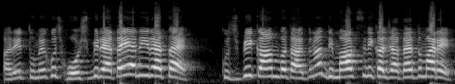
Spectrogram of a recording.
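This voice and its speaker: An actress playing a quick-tempered young woman arguing with her live-in partner, sharp and scolding. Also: very high-pitched. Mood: angry. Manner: sharp, scolding, turns to pleading. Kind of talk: scripted short-film acting.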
